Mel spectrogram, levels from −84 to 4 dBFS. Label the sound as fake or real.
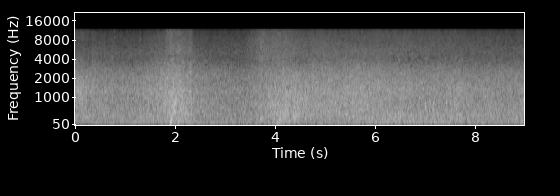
fake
